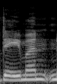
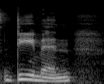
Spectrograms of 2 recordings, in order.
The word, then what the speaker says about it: daemon: Somebody says that's not pronounced daemon. No, it's demon.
